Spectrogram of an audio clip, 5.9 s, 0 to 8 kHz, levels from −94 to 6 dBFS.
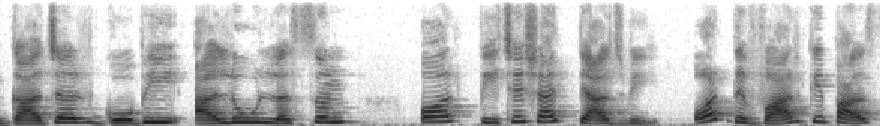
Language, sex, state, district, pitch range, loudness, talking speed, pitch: Hindi, female, Bihar, Saran, 220-310 Hz, -14 LUFS, 145 wpm, 280 Hz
